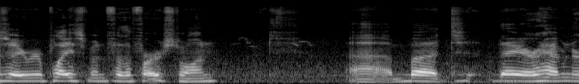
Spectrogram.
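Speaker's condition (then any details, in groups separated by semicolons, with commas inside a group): Multiple sclerosis, progressive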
